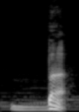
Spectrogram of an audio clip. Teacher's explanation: B is voiced, but not aspirated. So the voice box vibrates, but no puff of air.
